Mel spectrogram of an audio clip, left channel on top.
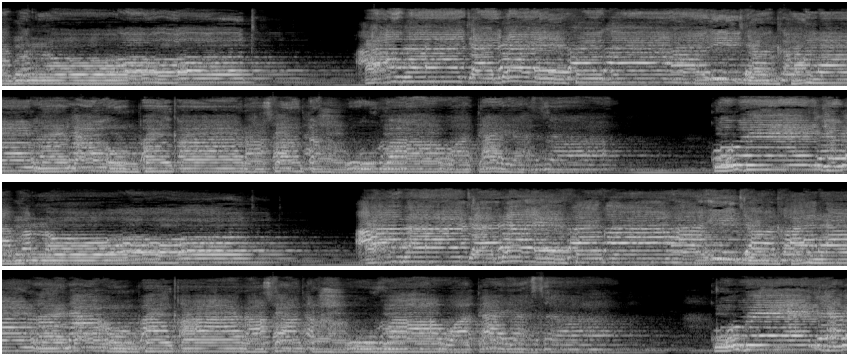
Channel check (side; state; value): both; normal; correlation 0.48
